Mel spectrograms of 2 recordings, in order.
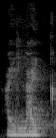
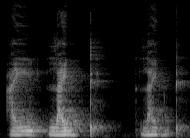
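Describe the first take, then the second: First: "like" ending on k, no t; E D dropped. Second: "liked" ending in a sharp released t; E D stressed. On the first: Teacher showing what interpreter would hear, ending missing. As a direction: say "I like" with no past ending. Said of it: "it's not like". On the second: Teacher showing it isn't "like", ending stressed. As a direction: say "liked" with a distinct t after the k. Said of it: "stretching that word E D". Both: Shown as a demonstration.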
